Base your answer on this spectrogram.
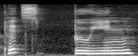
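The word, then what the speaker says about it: Piz Buin: The Pitsbuin, sorry, that's the pronunciation they gave me, website.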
